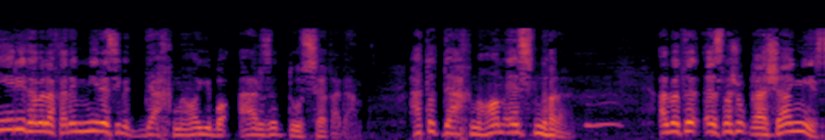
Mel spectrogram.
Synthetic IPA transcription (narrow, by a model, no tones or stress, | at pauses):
iːɾiːt̪ʰɒːbe̞læxæɾemiːɾesiːbe̞d̪æxmehɒːjibɒːæɾzed̪̥oseɣæ̰d̪æ̰m | hæt̪ʰːɒːd̪æxmeɦɒːæme̞smd̪ɒːɾæ̰n | ʔælbæt̪ʰːeʔesmæʃ̬unɢæʃæŋɡniːst̪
